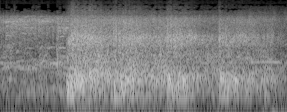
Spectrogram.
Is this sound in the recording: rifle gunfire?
yes

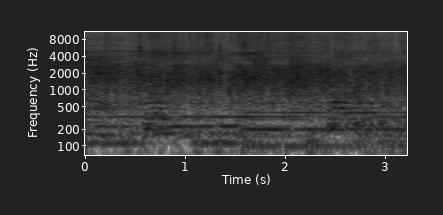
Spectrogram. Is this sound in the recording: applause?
yes

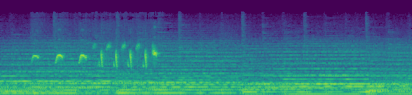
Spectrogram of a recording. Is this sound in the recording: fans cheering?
no

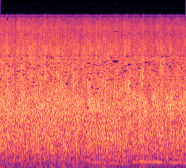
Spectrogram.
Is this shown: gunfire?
no

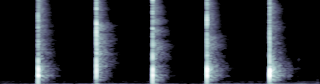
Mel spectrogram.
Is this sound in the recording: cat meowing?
no

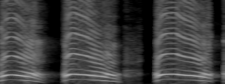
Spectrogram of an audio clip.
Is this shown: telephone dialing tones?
no

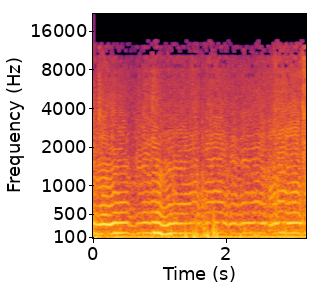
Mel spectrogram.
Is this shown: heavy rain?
no

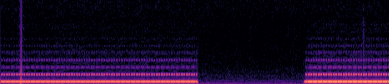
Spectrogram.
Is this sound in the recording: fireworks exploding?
no

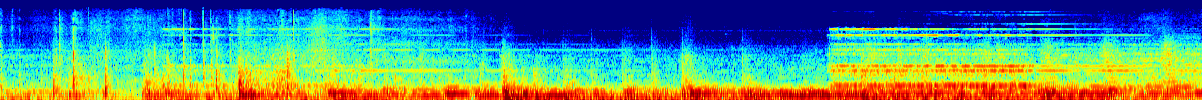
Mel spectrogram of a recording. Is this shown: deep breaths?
no

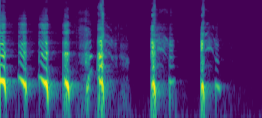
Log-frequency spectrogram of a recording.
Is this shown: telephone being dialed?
no

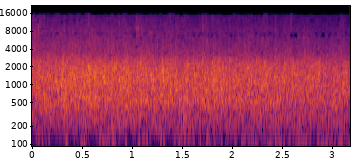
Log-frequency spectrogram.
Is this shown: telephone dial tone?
no

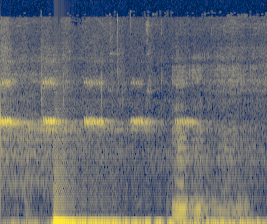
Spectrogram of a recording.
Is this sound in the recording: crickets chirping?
yes

